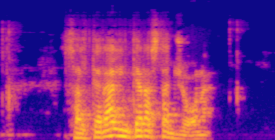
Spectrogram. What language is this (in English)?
Italian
